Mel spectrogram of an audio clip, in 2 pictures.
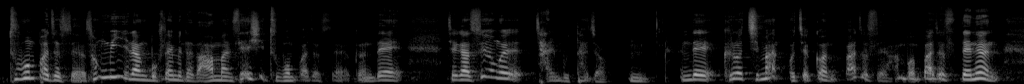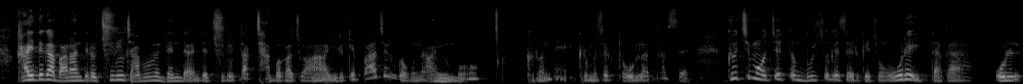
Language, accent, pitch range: Korean, native, 175-245 Hz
